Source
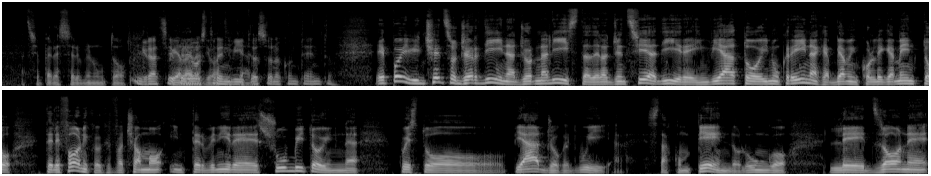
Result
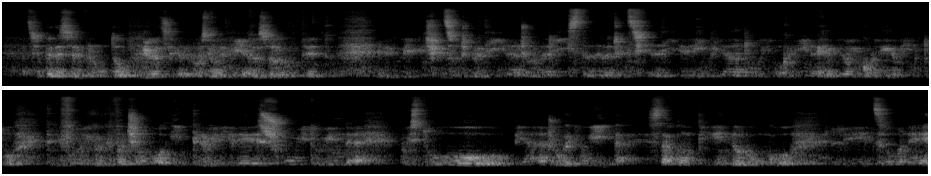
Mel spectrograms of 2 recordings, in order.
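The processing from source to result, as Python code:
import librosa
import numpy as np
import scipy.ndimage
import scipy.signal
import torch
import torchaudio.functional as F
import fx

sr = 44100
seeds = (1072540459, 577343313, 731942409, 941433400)

y = fx.over_compress(x, sr, threshold_db=-32.0, ratio=-0.5)
y = scipy.signal.sosfilt(scipy.signal.cheby1(6, 6, 490.0, 'highpass', fs=sr, output='sos'), y)
y = fx.room_shoebox(y, sr, seeds[0], volume_m3=63.0, walls='mixed', distance_m=2.4)
y = F.gain(torch.from_numpy(y), -4.5).numpy()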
